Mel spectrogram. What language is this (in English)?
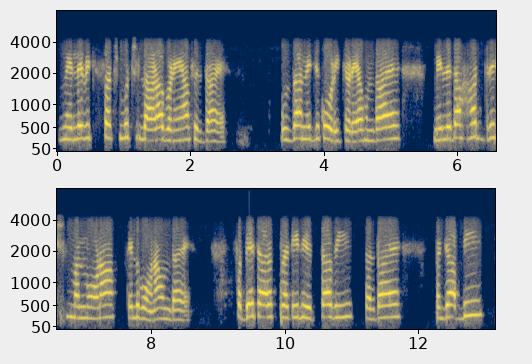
Punjabi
